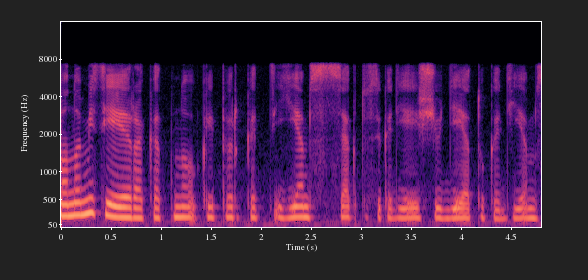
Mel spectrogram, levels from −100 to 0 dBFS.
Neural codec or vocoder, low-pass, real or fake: none; 7.2 kHz; real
